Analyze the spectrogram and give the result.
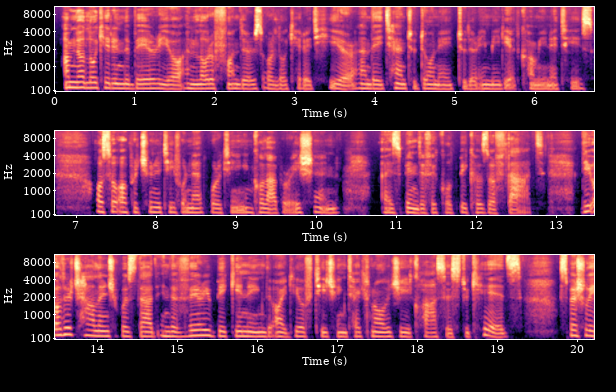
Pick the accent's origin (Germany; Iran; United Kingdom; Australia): Iran; now in Boston, United States; I was from Iran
